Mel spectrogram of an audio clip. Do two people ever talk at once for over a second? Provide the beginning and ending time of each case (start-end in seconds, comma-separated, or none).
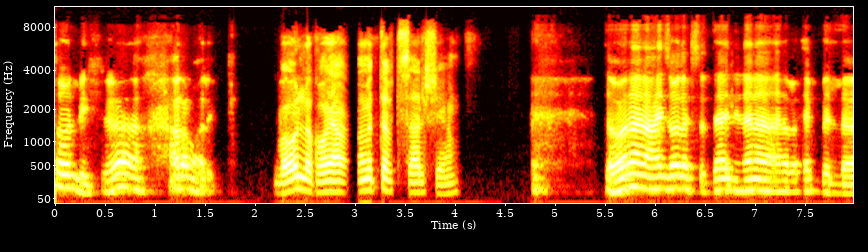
none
